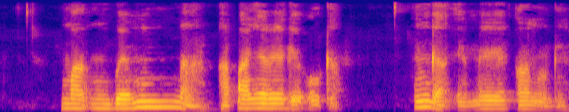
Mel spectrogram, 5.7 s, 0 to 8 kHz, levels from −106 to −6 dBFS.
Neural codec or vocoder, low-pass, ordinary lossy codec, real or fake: codec, 44.1 kHz, 2.6 kbps, SNAC; 7.2 kHz; MP3, 48 kbps; fake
